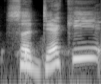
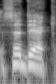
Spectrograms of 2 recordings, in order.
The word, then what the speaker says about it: Sadeqi: Sadeqi. Is that how your last name is said? Yes. Sadeqi. It's actually the sound that Sadeqi, yes. Sadeqi. Okay, Exactly. Sadeqi. So, for emphasis on the first syllable, well, that's a big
